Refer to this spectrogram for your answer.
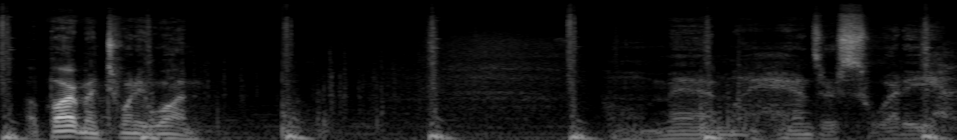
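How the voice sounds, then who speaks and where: A man puts on a raspy character voice with a very deep, low pitch, speaking at a moderate pace over clear background noise. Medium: video game. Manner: nervous, rambling, slangy.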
